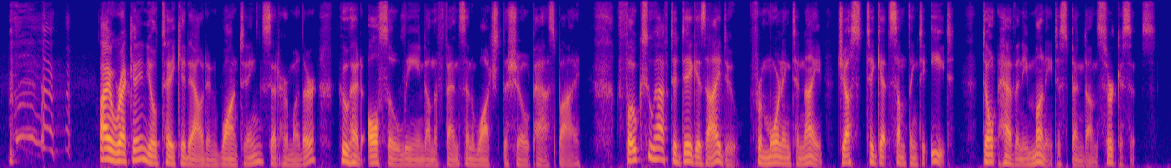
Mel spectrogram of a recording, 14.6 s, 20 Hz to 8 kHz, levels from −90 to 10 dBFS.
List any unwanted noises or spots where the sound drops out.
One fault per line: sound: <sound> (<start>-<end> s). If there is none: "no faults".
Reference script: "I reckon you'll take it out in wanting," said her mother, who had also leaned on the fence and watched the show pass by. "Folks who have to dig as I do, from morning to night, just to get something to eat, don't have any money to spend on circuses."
sound: laugh (0.1-0.9 s)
